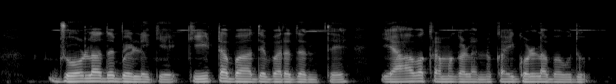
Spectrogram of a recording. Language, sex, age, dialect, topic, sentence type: Kannada, male, 18-24, Coastal/Dakshin, agriculture, question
